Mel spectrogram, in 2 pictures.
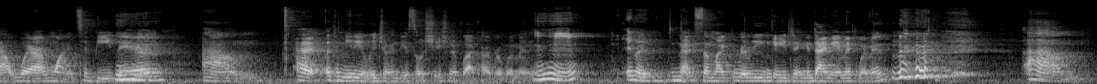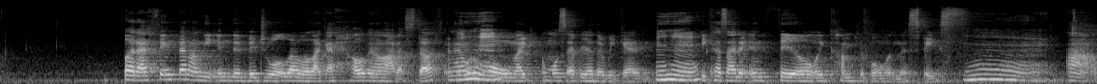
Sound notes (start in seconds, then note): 9.1 laughs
